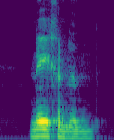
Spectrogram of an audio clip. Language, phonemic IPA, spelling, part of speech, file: Dutch, /ˈnɛɣənə(n)/, negenen, noun, Nl-negenen.ogg
- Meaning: dative singular of negen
